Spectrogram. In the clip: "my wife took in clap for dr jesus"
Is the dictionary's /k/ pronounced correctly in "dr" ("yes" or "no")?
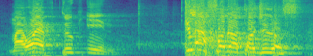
no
